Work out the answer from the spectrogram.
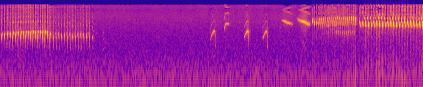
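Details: Canary song for training: a fast mid-pitched trill, a quiet stretch with a few separate rising chirps, then a high, sharp, rapid trill to the end.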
